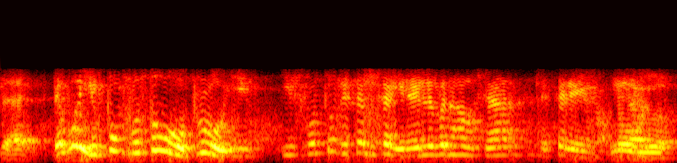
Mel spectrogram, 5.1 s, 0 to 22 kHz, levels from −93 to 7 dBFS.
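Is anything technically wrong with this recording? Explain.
Yes. The whole clip carries G.729 codec damage, and two short dropouts are patched by packet loss concealment.

Throughout, the speech sounds like the G.729 codec. The band runs from about 200 Hz to 3.5 kHz, pointing to an 8 kbit/s coder. It rebuilds speech from a filter, a pitch predictor and a few pulses per frame. The result is plainly rough and synthetic.

From 2.59 to 2.65 s, and again from 4.41 to 4.51 s, there is VoIP packet loss concealed by the speech codec. The gaps are about 30 ms and 60 ms, fitting one and then two lost packets. The decoder stretches its last pitch and filter and fades them. This leaves a brief stretched, fading sound, and the speech stays weak just after each gap.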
